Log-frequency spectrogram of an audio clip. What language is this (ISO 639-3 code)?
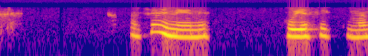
asm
